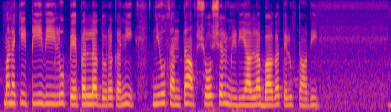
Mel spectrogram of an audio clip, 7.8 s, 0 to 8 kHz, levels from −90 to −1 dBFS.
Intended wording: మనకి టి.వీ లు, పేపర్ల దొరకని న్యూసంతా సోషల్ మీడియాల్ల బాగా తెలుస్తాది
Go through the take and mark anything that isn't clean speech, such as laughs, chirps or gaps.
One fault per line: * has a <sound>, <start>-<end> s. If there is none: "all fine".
all fine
